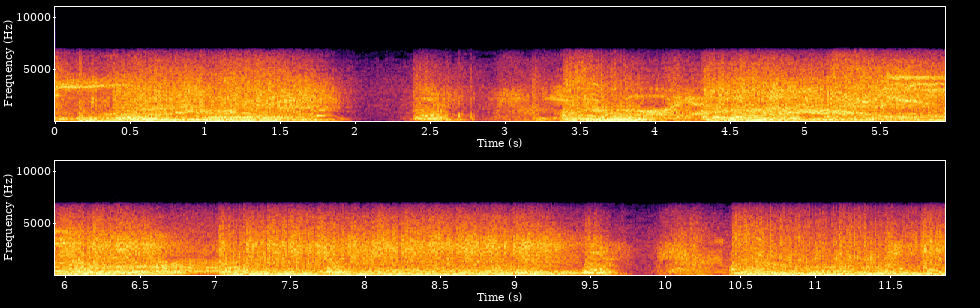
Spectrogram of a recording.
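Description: Fire blasts roar and crackle.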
